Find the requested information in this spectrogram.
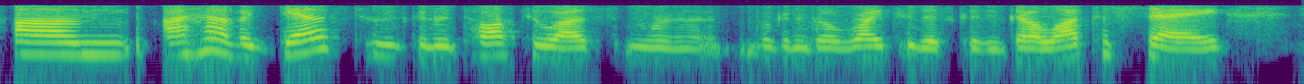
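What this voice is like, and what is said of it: Congested, rough-sounding voice. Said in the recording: “I have a little bit of a cold, lingering cold today, and I apologize for my voice, which usually sounds so much classier”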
